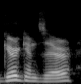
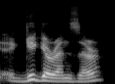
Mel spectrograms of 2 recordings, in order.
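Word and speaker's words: Gigerenzer: feelings and so uh gergenzer uh gigarenzer uh actually is the right pronunciation I believe uh whose author of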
